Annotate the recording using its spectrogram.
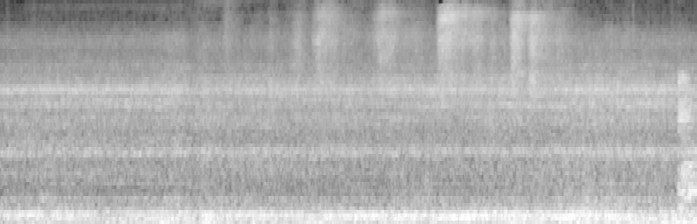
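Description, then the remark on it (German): A train rolls along with a steady, heavy rumble and rattling wheels as it slows arriving at Chemnitz Hauptbahnhof, where it terminates, while brief high hisses and squeals of the brakes flare up toward the end. No one speaks. “Sehr geehrte Fahrgäste, wir erreichen jetzt Chemnitz Hauptbahnhof. Dieser Zug endet dort.”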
